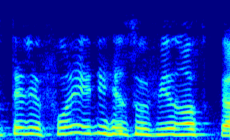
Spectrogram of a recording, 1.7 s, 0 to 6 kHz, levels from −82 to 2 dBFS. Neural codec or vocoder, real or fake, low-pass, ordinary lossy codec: none; real; 5.4 kHz; MP3, 32 kbps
